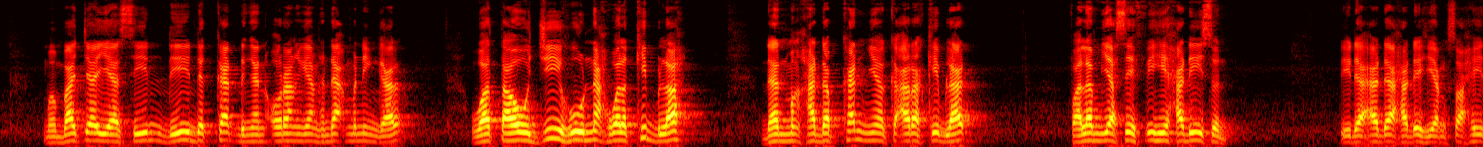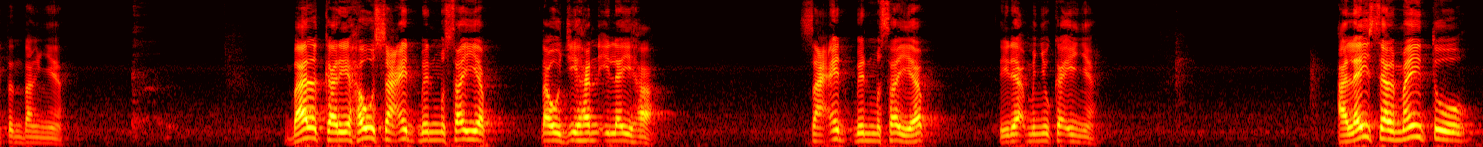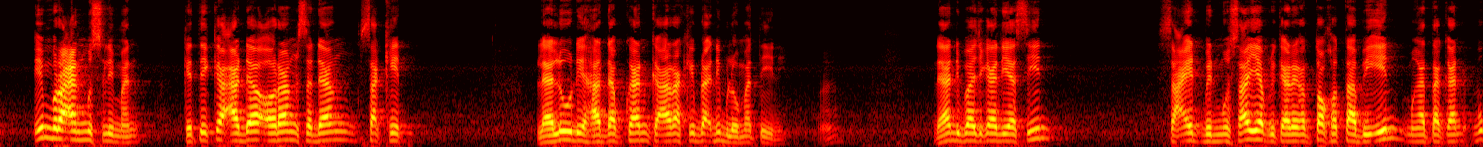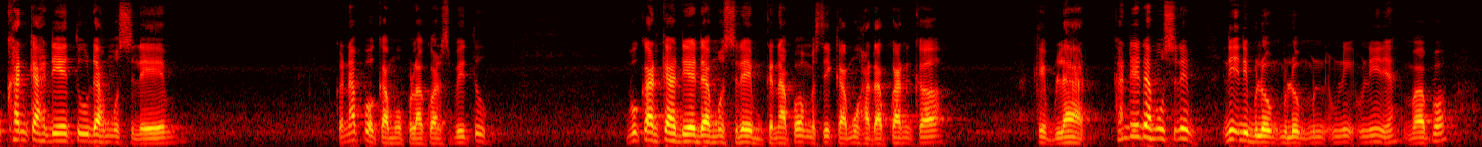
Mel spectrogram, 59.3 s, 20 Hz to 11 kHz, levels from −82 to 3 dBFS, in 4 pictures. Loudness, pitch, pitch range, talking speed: -22 LUFS, 160 Hz, 140-175 Hz, 100 wpm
